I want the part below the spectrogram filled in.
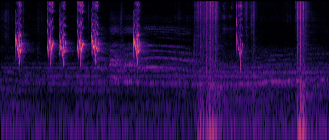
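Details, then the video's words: Australian parrot calling in natural surroundings: a run of five short, sharp chirps over about three seconds, followed by a few scattered broadband thumps or knocks and a low steady background hum. "Amazing Australian Parrot 🦜 Singing"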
